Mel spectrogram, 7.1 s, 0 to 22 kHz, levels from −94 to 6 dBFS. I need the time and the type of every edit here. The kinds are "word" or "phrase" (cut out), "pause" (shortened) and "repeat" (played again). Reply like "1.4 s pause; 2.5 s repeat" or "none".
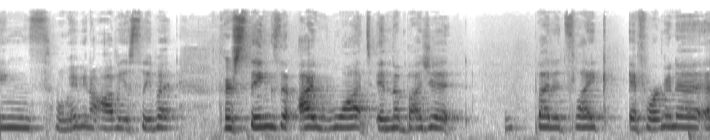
none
